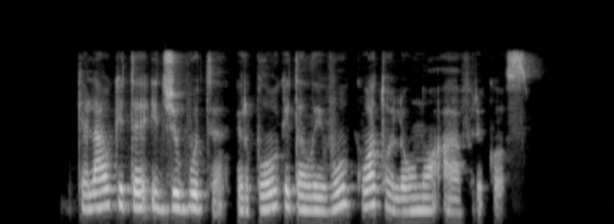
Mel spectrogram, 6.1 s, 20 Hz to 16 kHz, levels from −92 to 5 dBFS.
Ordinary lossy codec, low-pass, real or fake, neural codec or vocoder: AAC, 96 kbps; 7.2 kHz; real; none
